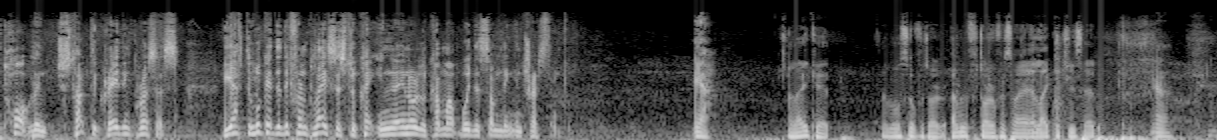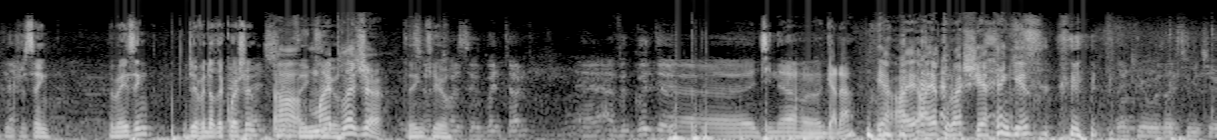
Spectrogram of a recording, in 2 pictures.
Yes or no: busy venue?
yes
